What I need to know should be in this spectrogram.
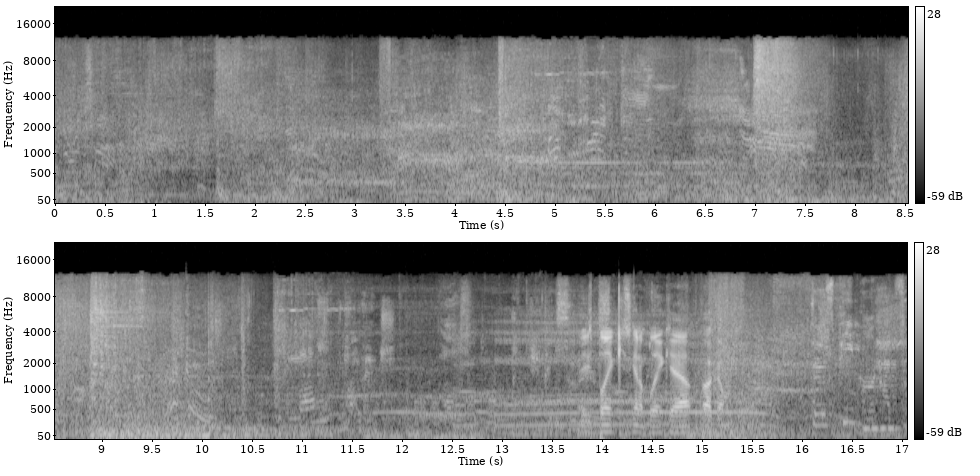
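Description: Spell blasts crackle and boom in a busy fight.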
